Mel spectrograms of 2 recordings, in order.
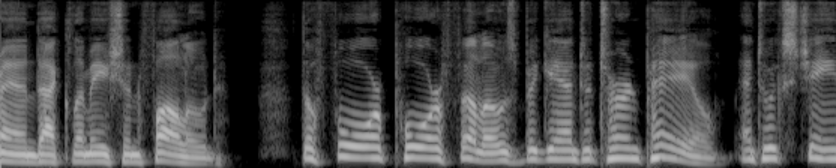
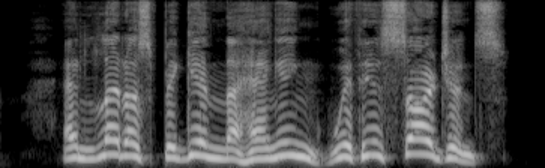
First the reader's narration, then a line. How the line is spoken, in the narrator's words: cried the people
